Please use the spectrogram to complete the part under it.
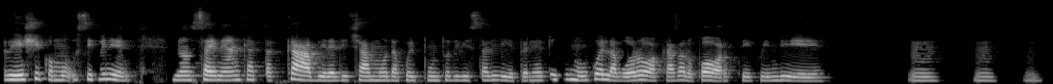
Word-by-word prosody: Riesci 220 Hz, +4 st, +4 dB
comu 205 Hz, -3 st, -2 dB
sì, 220 Hz, +1 st, -3 dB
quindi 225 Hz, -5 st, 0 dB, 0.4 s
non 205 Hz, -1 st, 0 dB
sei 205 Hz, 0 st, +4 dB
neanche 205 Hz, +2 st, 0 dB
attaccabile 195 Hz, -2 st, +3 dB
diciamo 190 Hz, 0 st, -1 dB
da 185 Hz, -1 st, -3 dB
quel 185 Hz, 0 st, -4 dB
punto 190 Hz, +1 st, -5 dB
di 195 Hz, -, -5 dB
vista 190 Hz, +1 st, -5 dB
lì, 190 Hz, -3 st, -2 dB
perché 185 Hz, +2 st, -4 dB
tu 225 Hz, -, -2 dB
comunque 225 Hz, 0 st, 0 dB
il 230 Hz, -, +3 dB
lavoro 190 Hz, +1 st, +3 dB
a 180 Hz, -, -3 dB
casa 180 Hz, +2 st, -1 dB
lo 175 Hz, -4 st, -4 dB
porti, 175 Hz, -1 st, +1 dB
quindi 170 Hz, -3 st, -4 dB, 0.7 s
mh, 180 Hz, 0 st, -8 dB, 0.4 s
mh, 180 Hz, 0 st, -11 dB, 0.3 s
mh. 90 Hz, -1 st, -17 dB
190 Hz, 160 wpm, -22 LUFS, 180-205 Hz, 0.7 s, Riesci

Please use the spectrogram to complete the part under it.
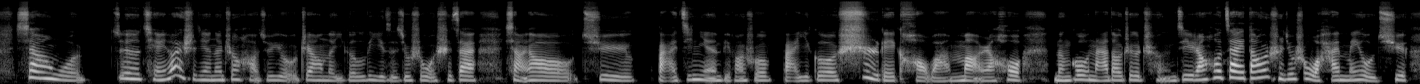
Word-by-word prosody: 像 290 Hz, -5 st, +4 dB
我 190 Hz, -3 st, -5 dB, 0.3 s
就 265 Hz, -3 st, 0 dB
前 220 Hz, -3 st, -2 dB
一 -, -, -2 dB
段 385 Hz, +3 st, +3 dB
时 260 Hz, -7 st, -2 dB
间 205 Hz, -1 st, -3 dB
呢， 205 Hz, 0 st, -2 dB
正 225 Hz, +2 st, -4 dB
好 -, -, -7 dB
就 195 Hz, -, -10 dB
有 190 Hz, -2 st, -6 dB
这 205 Hz, -, -6 dB
样 190 Hz, -1 st, -1 dB
的 180 Hz, -1 st, -7 dB
一 -, -, -8 dB
个 180 Hz, -2 st, -8 dB
例 195 Hz, -2 st, -6 dB
子。 175 Hz, -3 st, -8 dB
就 185 Hz, +3 st, -5 dB
是 190 Hz, -, -6 dB
我 175 Hz, -2 st, -4 dB
是 200 Hz, 0 st, -1 dB
在 195 Hz, -1 st, +4 dB, 0.3 s
想 -, -, +1 dB
要 185 Hz, -2 st, +1 dB
去 190 Hz, -6 st, -4 dB, 0.2 s
把 160 Hz, -, 0 dB
今 210 Hz, +5 st, -1 dB
年 210 Hz, -, -1 dB
比 85 Hz, -2 st, -9 dB
方 90 Hz, -, -4 dB
说 185 Hz, -, -4 dB
把 165 Hz, -1 st, -1 dB
一 175 Hz, +2 st, -6 dB
个 195 Hz, 0 st, -2 dB
试 300 Hz, -, +6 dB
给 180 Hz, -1 st, -2 dB
考 170 Hz, -1 st, -1 dB
完 150 Hz, +2 st, -4 dB
嘛， 180 Hz, 0 st, +3 dB
然 165 Hz, 0 st, -1 dB
后 200 Hz, -1 st, +1 dB, 0.3 s
能 185 Hz, -4 st, -1 dB
够 215 Hz, +1 st, 0 dB
拿 180 Hz, -2 st, 0 dB
到 190 Hz, -1 st, -1 dB
这 205 Hz, -, -5 dB
个 195 Hz, -, -2 dB
成 180 Hz, -, -6 dB
绩， 215 Hz, +5 st, -3 dB
然 215 Hz, 0 st, +4 dB
后 315 Hz, +6 st, +3 dB
在 305 Hz, -1 st, +8 dB
当 300 Hz, +4 st, +4 dB
时 250 Hz, -, -1 dB
就 245 Hz, +2 st, -1 dB
是 260 Hz, -, -3 dB
我 210 Hz, -7 st, +3 dB
还 190 Hz, +2 st, -1 dB
没 195 Hz, 0 st, -2 dB
有 200 Hz, -6 st, -2 dB
去 200 Hz, +6 st, 0 dB
195 Hz, 270 characters per minute, -23 LUFS, 180-220 Hz, 0.3 s, 在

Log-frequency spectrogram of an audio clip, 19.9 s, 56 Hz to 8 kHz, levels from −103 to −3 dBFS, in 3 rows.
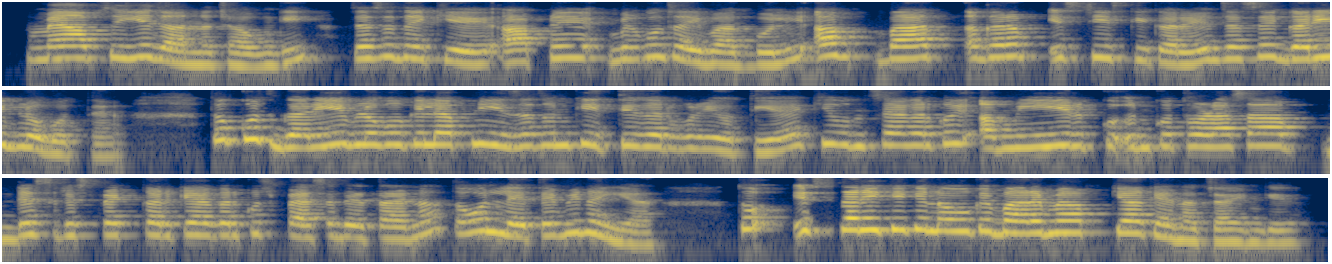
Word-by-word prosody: मैं 280 Hz, +2 st, +1 dB
आपसे 295 Hz, 0 st, +5 dB
ये 310 Hz, +2 st, +1 dB
जानना 220 Hz, -6 st, 0 dB
चाहूँगी 195 Hz, +4 st, -5 dB, 0.3 s
जैसे 290 Hz, +2 st, 0 dB
देखिए 270 Hz, -8 st, -1 dB
आपने 235 Hz, +6 st, -1 dB, 0.2 s
बिल्कुल 275 Hz, +4 st, -3 dB
सही 275 Hz, -6 st, 0 dB
बात 210 Hz, -2 st, -2 dB
बोली 205 Hz, +6 st, -3 dB
अब 335 Hz, +1 st, +3 dB
बात 295 Hz, +1 st, +4 dB
अगर 310 Hz, +2 st, +1 dB
हम 330 Hz, 0 st, 0 dB
इस 290 Hz, 0 st, -4 dB
चीज़ 300 Hz, -2 st, -3 dB
की 260 Hz, -, -6 dB
करें 220 Hz, +2 st, -1 dB
जैसे 280 Hz, +3 st, -2 dB
गरीब 285 Hz, +1 st, +5 dB
लोग 260 Hz, -3 st, +2 dB
होते 185 Hz, -2 st, -8 dB
हैं। 165 Hz, +1 st, -15 dB, 0.4 s
तो 420 Hz, +1 st, 0 dB
कुछ 440 Hz, -5 st, +4 dB
गरीब 280 Hz, +4 st, +3 dB
लोगों 320 Hz, 0 st, +1 dB
के 325 Hz, -, -1 dB
लिए 320 Hz, 0 st, +4 dB
अपनी 315 Hz, 0 st, 0 dB
इज़्ज़त 295 Hz, +1 st, -4 dB
उनकी 310 Hz, +2 st, -1 dB
इतनी 300 Hz, +1 st, -4 dB
ज़रूरी 255 Hz, -3 st, -2 dB
होती 210 Hz, -2 st, -3 dB
है 270 Hz, +6 st, -2 dB
कि 340 Hz, -, -2 dB
उनसे 310 Hz, -1 st, -3 dB
अगर 305 Hz, 0 st, -1 dB
कोई 340 Hz, +2 st, -2 dB, 0.2 s
अमीर 280 Hz, +4 st, +1 dB
क -, -, -4 dB
उनको 275 Hz, +2 st, -5 dB
थोड़ा-सा 290 Hz, +1 st, +2 dB, 0.4 s
डिसरेस्पेक्ट 275 Hz, 0 st, -3 dB
करके 275 Hz, 0 st, -1 dB
अगर 275 Hz, 0 st, -1 dB
कुछ 300 Hz, -, -9 dB
पैसे 250 Hz, +1 st, -1 dB
देता 235 Hz, -3 st, -2 dB
है 220 Hz, -, -1 dB
ना 320 Hz, +7 st, -5 dB
तो 300 Hz, -, -4 dB
वो 340 Hz, -, 0 dB
लेते 265 Hz, -1 st, +1 dB
भी 305 Hz, +3 st, -2 dB
नहीं 270 Hz, -12 st, -2 dB
हैं। 160 Hz, -1 st, -7 dB, 0.4 s
तो 395 Hz, +1 st, -3 dB
इस 355 Hz, 0 st, -13 dB
तरीके 375 Hz, 0 st, +7 dB
के 385 Hz, 0 st, +1 dB
लोगों 350 Hz, 0 st, +2 dB
के 345 Hz, -1 st, 0 dB
बारे 315 Hz, 0 st, +6 dB
में 320 Hz, +1 st, +4 dB
आप 320 Hz, 0 st, +1 dB
क्या 315 Hz, -2 st, +4 dB
कहना 245 Hz, -8 st, -2 dB
चाहेंगे? 185 Hz, -2 st, -6 dB
285 Hz, 215 wpm, -21 LUFS, 250-315 Hz, 0.4 s, तरीके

